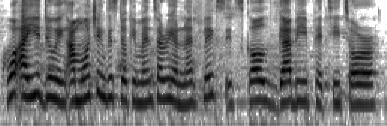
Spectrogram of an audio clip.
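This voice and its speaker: A woman's voice: fairly high pitch, flat delivery, moderate pace. A tired young woman talking casually on a livestream, greeting viewers and reading out their comments.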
